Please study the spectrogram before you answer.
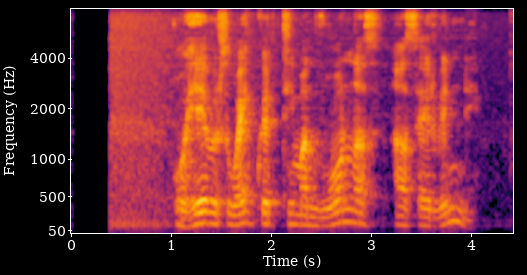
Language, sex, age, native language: Icelandic, male, 50-59, Icelandic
